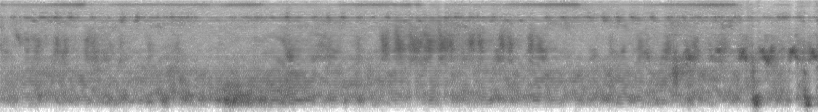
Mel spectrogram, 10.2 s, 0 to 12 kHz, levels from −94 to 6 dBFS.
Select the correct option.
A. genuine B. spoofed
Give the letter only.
B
